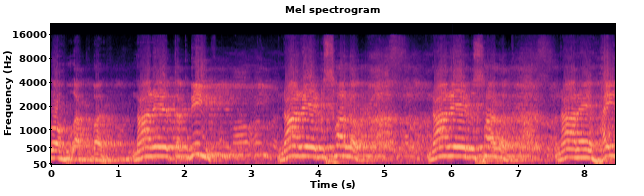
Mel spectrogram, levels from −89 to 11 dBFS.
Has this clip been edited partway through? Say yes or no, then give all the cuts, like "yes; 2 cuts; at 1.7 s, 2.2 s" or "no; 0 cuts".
no; 0 cuts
